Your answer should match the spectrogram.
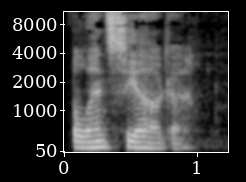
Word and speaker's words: Balenciaga: How do you pronounce that? – Balenciaga. – Yeah, Balenciaga.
